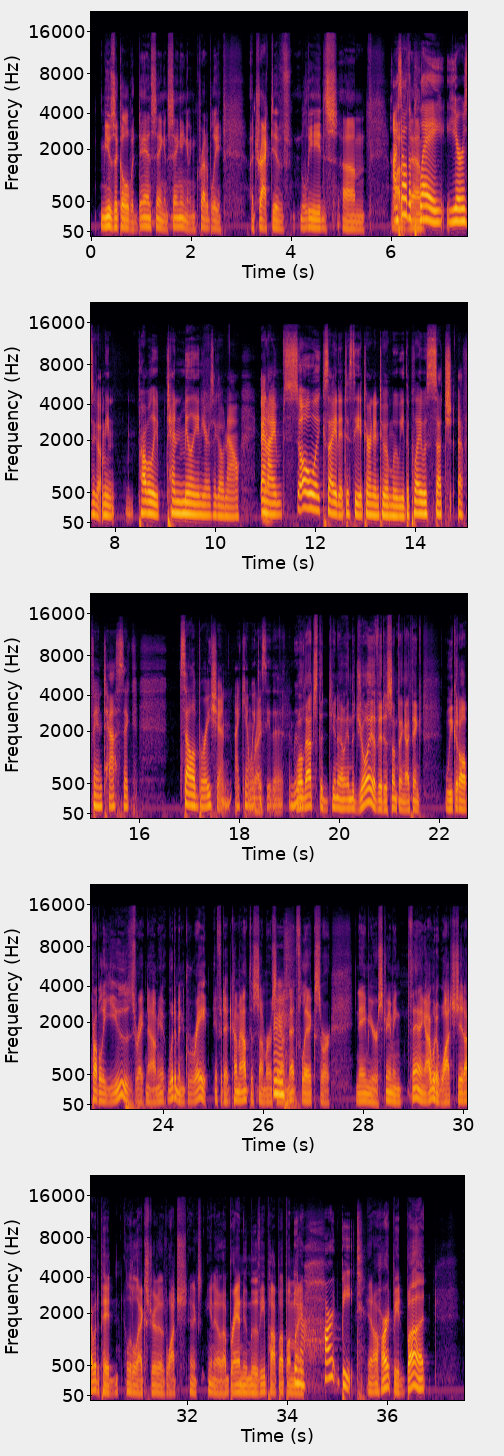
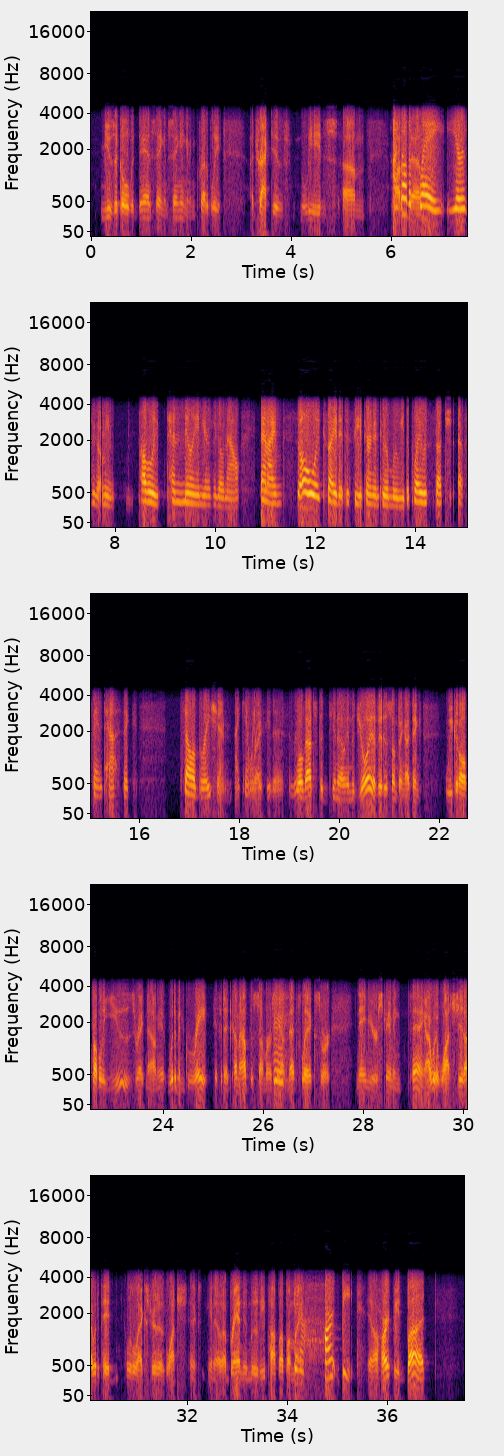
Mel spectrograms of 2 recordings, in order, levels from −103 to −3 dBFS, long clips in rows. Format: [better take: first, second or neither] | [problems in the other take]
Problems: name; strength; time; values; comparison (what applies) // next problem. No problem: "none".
first | phone-call audio; poor line; nothing above 4 kHz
